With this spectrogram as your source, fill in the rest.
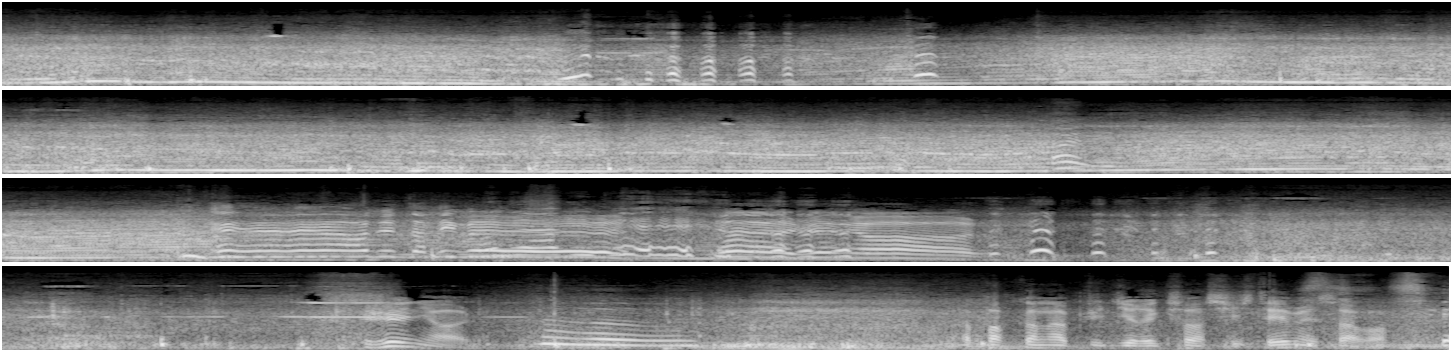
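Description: A car engine revs hard, rising and falling as gears change.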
